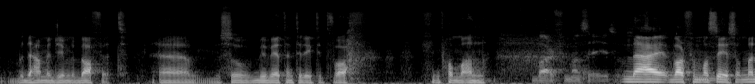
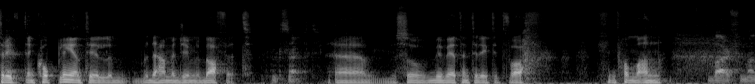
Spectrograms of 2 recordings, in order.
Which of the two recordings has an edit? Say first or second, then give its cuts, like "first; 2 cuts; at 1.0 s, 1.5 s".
first; 1 cut; at 1.4 s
